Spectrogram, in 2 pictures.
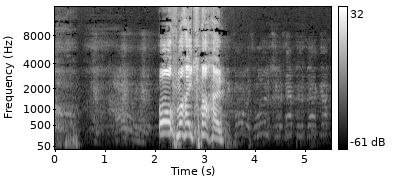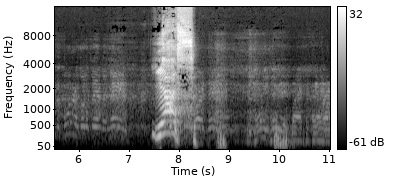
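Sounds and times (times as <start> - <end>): commentator talking on television: 1.2 - 11.0.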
